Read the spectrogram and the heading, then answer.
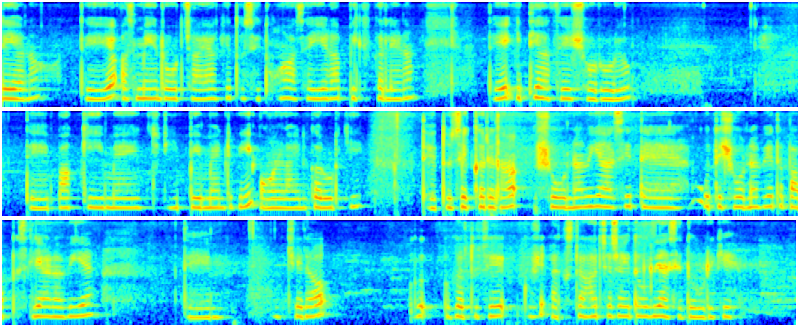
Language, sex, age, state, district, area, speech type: Dogri, female, 18-30, Jammu and Kashmir, Kathua, rural, spontaneous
